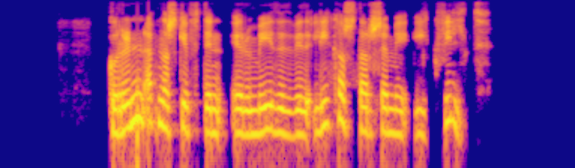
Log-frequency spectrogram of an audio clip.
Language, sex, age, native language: Icelandic, female, 30-39, Icelandic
